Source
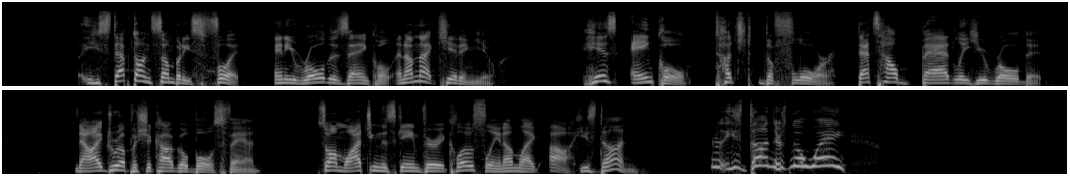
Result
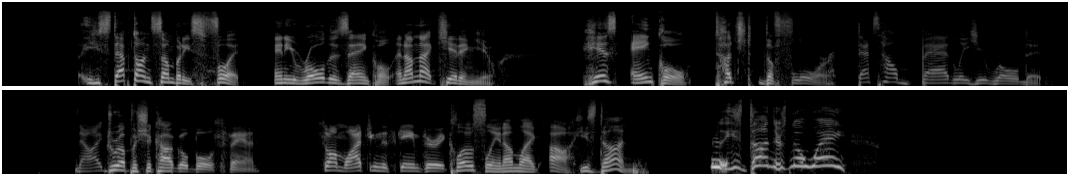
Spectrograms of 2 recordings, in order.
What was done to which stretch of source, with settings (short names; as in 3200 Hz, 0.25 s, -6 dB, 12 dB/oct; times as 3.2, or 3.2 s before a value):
4.47–6.11 bell 1700 Hz +8.5 dB 0.8 oct
7.77–11.69 compressor, threshold -41 dBFS
12.36–15.15 speaker cabinet 310–2800 Hz, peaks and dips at 660 Hz -6 dB, 1200 Hz -8 dB, 2300 Hz +8 dB
16.97–17.91 resonant low shelf 720 Hz +11.5 dB, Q 3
